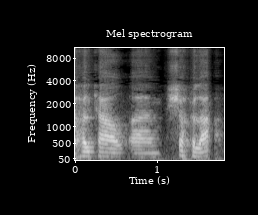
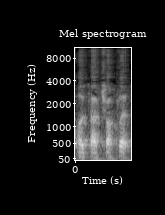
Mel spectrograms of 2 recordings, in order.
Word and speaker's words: Hotel Chocolat: So Hotel Chocolat or Hotel Chocolate, I suppose, depending on how you say it.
